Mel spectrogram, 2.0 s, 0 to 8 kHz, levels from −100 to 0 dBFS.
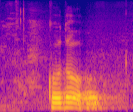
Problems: constant background noise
